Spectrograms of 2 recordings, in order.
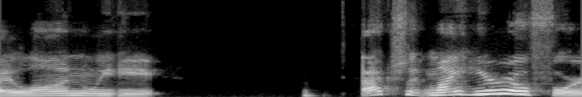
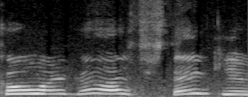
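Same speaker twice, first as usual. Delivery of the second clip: high-pitched squeal of thanks; mock-squeal with delight, much higher; retold squeal; 13 semitones higher, faster than usual. Player retelling thanking the dungeon master for a princess title, squealing. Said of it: "I, like, squealed".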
